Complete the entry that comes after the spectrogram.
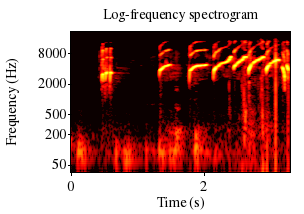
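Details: Excited male canary in breeding condition. After a few isolated chirps, it launches into quickening rising whistled notes that run together into a rapid sequence.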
